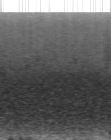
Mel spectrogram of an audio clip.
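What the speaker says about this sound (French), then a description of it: "Je pense qu'on doit applaudir pour quelqu'un" An audience at a televised interview bursts into loud, dense applause, a continuous roar of clapping hands from start to finish.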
